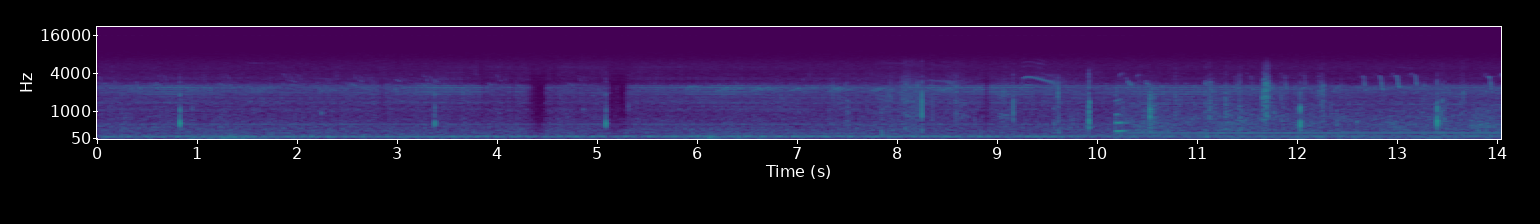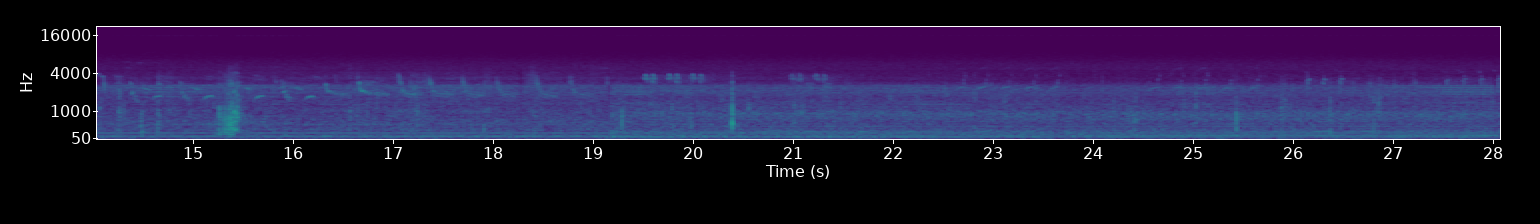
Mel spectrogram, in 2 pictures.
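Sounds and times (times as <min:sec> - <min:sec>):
small birds chirping: 0:00.0 - 0:28.0
steady low hum: 0:00.0 - 0:28.0.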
